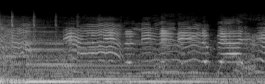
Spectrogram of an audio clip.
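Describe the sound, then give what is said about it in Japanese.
A young child cries in a wavering, high-pitched wail in an animated sci-fi war scene, with civilians sheltering aboard a warship during a battle alert, over low sustained tones. “まあ、よしよし、はい、もう泣かないで。”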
